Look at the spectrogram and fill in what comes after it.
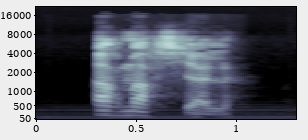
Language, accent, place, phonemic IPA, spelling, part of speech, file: French, France, Lyon, /aʁ maʁ.sjal/, art martial, noun, LL-Q150 (fra)-art martial.wav
- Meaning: martial art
